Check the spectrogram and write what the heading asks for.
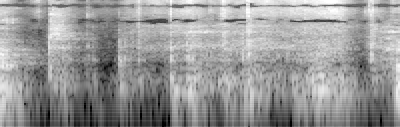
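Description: Faint handling of a cardboard box: soft rubbing of the cardboard with a couple of light taps, as the box is worked out of its cover.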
